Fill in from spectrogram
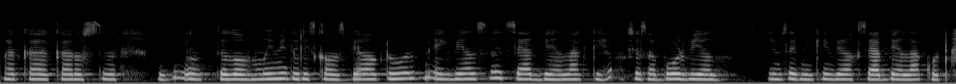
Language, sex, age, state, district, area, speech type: Kashmiri, female, 18-30, Jammu and Kashmir, Bandipora, rural, spontaneous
